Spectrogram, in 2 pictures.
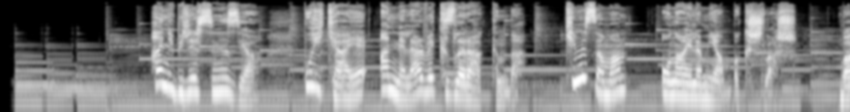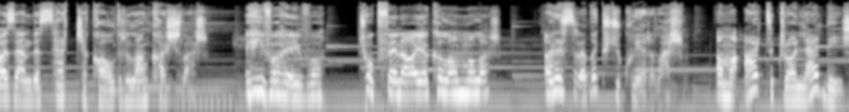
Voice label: Sicak Sakin

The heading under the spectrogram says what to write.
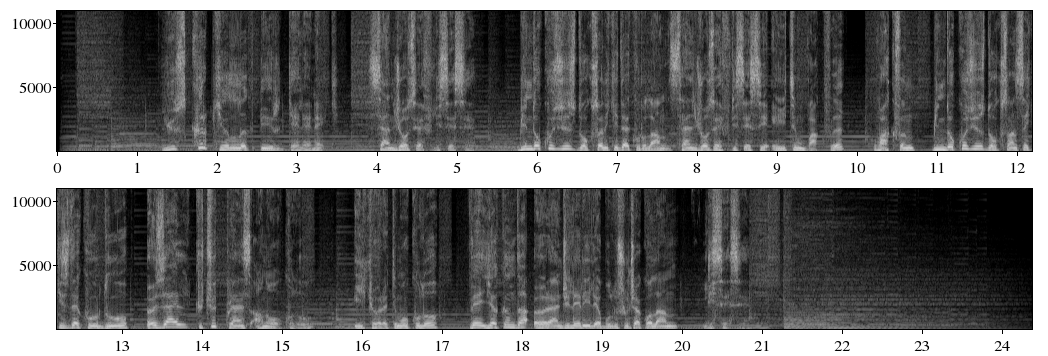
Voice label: Tanitim

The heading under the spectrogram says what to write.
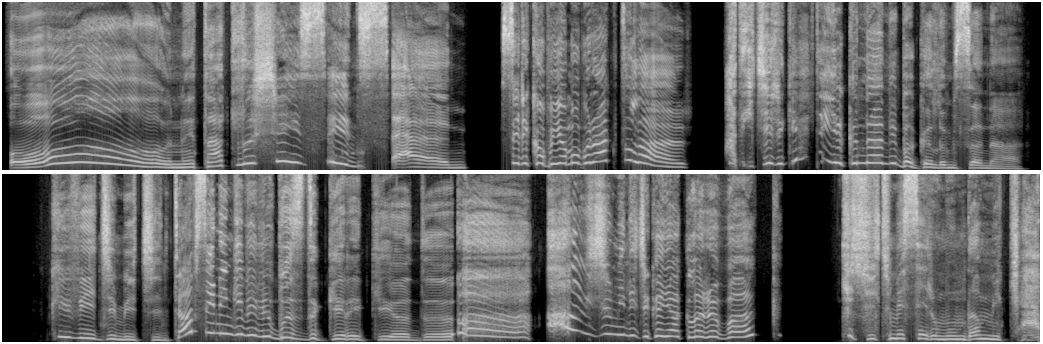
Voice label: ANIMASYON

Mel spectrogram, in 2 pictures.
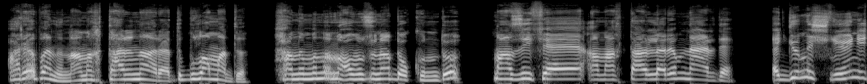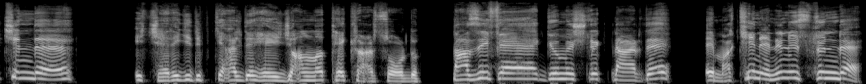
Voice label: ANIMASYON

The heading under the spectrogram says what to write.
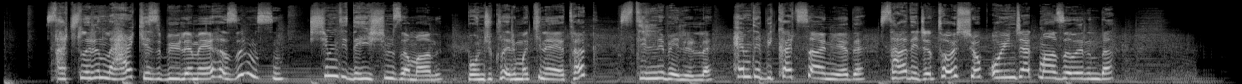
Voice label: Promosyon

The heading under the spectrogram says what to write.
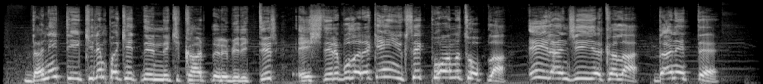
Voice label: Reklam

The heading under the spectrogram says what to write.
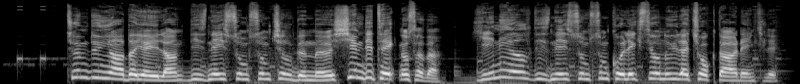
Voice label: Reklam

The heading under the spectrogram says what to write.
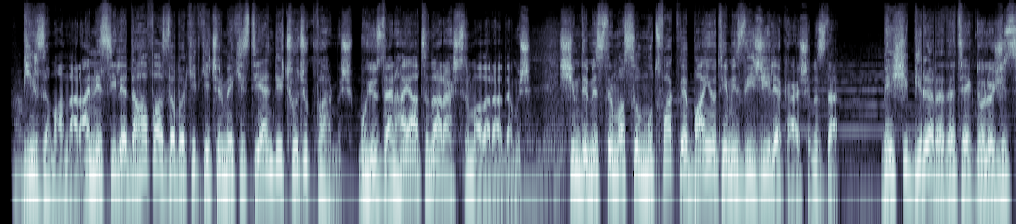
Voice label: Komik

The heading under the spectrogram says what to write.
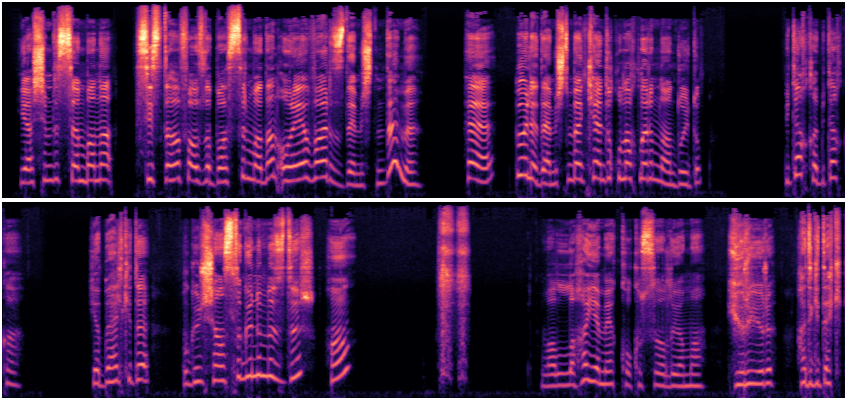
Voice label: Dogu Anadolu Lehcesi

